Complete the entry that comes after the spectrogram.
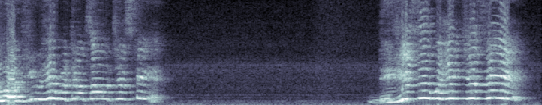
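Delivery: put-on high whiny tattling child telling on him; tattletale child. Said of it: "I started being like a fifth child would be, a tattletale".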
